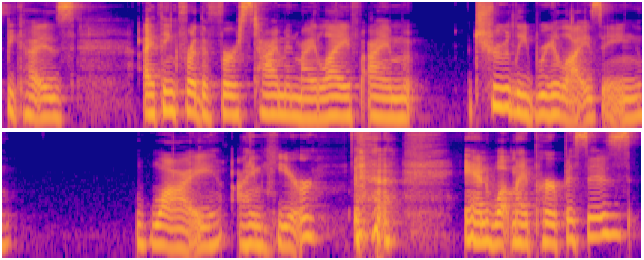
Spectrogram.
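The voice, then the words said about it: Emotional, moved voice. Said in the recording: “I'm getting emotional while I'm saying this”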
